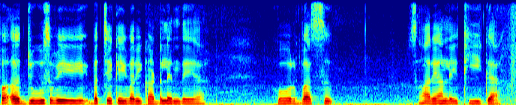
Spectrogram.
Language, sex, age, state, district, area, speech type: Punjabi, female, 45-60, Punjab, Jalandhar, urban, spontaneous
